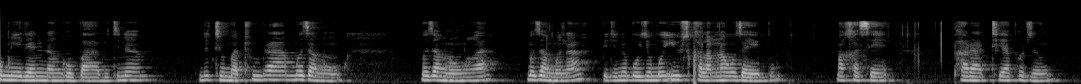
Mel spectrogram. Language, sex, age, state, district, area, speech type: Bodo, female, 45-60, Assam, Kokrajhar, rural, spontaneous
